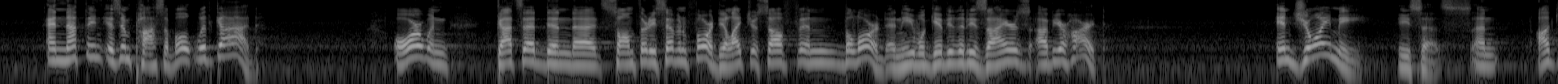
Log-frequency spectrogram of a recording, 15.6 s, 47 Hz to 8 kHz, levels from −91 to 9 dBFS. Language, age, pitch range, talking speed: English, 50-69, 150-210 Hz, 140 wpm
